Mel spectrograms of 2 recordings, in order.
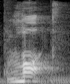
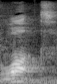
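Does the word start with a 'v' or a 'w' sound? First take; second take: v; w. First: The word starts with a 'v' sound. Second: The word starts with a 'w' sound. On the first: The speaker calls it wrong. "W sound like V" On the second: The speaker calls it right. "instead of what"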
